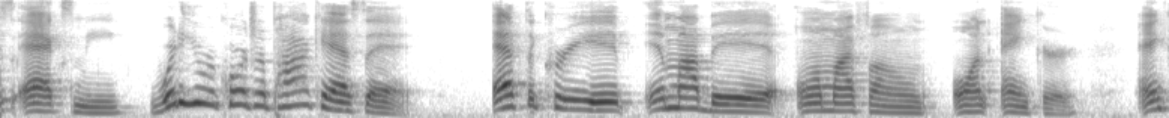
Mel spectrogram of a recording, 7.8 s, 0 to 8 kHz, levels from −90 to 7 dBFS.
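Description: Nothing in this speech recording stood out as a technical problem on listening.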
